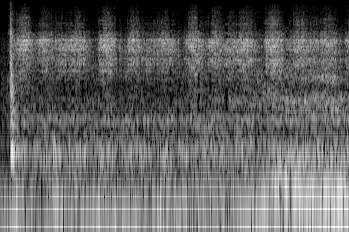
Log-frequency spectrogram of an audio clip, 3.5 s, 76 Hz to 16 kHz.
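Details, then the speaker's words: 1969 Chevrolet Suburban with junkyard big-block: sharp crank, then it catches at a lumpy, uneven idle ready to die; it stalled lifting off throttle downhill, idle suspected too low, puked out the bypass; not confirmed. "This thing died coming down the hill because when you lift off the throttle, I think the idle is too low."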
